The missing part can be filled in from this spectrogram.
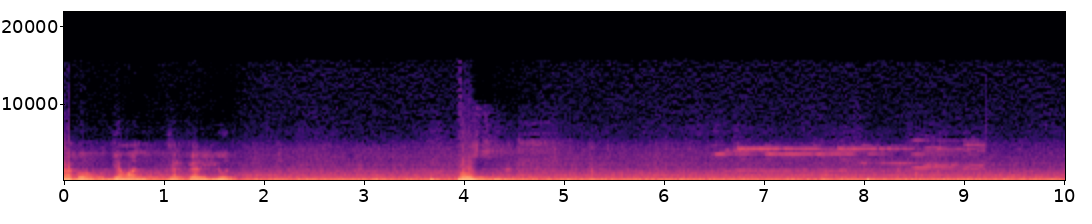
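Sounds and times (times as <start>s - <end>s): low room rumble: 0.0s - 10.0s
faint high tones: 6.4s - 9.2s.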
